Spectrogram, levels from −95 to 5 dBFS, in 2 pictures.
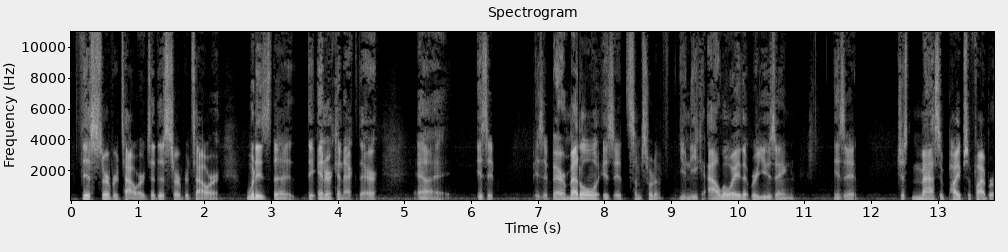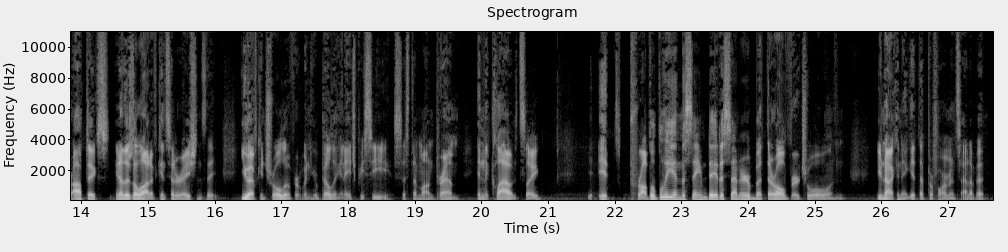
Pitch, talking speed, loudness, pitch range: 95 Hz, 185 wpm, -27 LUFS, 85-105 Hz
